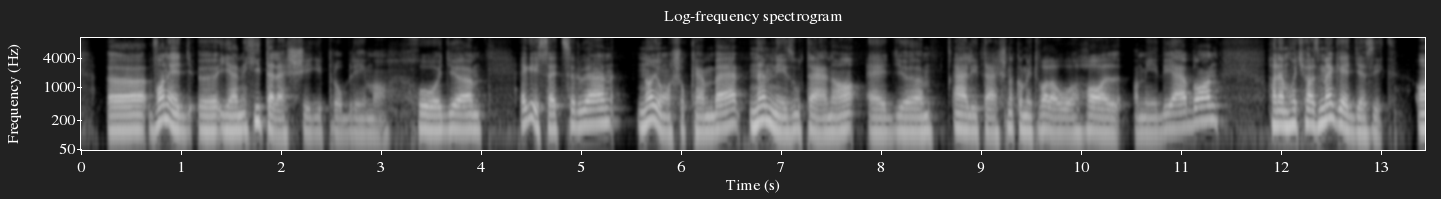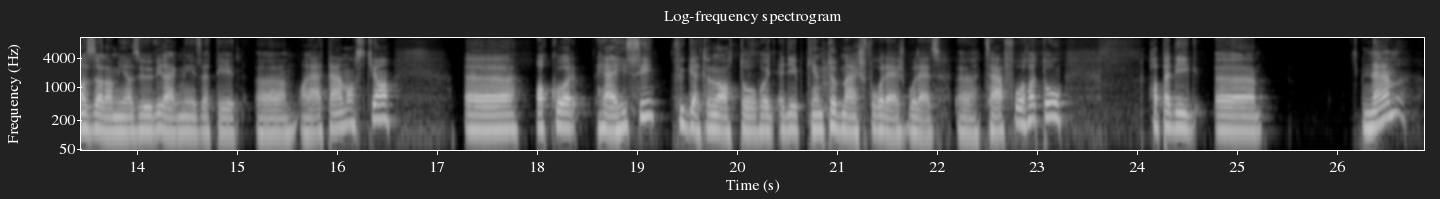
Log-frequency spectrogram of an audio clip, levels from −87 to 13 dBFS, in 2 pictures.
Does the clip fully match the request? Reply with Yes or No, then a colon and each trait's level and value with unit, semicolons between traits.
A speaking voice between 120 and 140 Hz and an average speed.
Yes: low, 130 Hz; average, 120 wpm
